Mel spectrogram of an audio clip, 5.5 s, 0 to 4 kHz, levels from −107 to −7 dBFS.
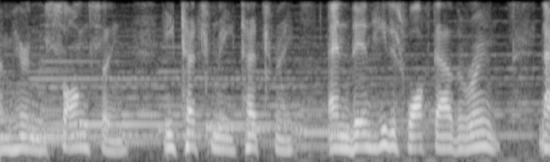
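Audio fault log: No faults in this audio.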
